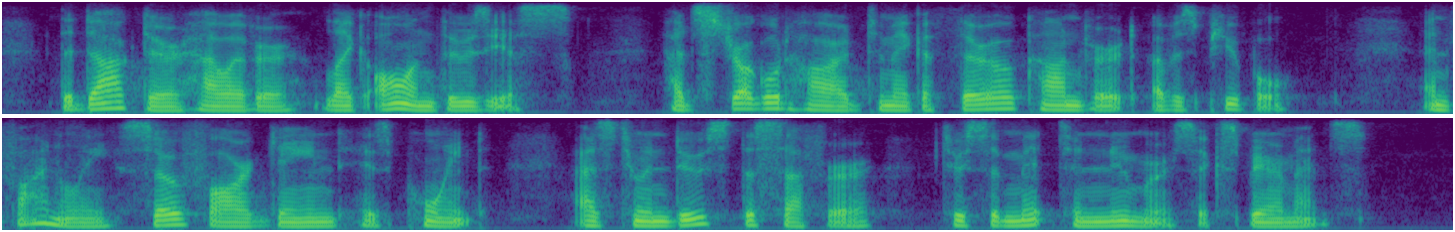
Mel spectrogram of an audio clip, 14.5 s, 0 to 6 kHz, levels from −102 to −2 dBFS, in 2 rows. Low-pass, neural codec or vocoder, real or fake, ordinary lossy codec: 5.4 kHz; none; real; Opus, 16 kbps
